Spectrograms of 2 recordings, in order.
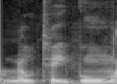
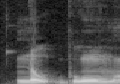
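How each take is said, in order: First: "Note" said as "no-tay", then Boom; two-syllable Note. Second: "Note" in one syllable, like "noht", then Boom. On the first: Reviewer giving the alternative name, Note said "no-tay". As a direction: sound the e of Note as "ay". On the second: Reviewer reading the mud flaps, Note said as one syllable. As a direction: say Note with a silent e. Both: Shown as a demonstration. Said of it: "I'm just gonna call it Note Boom".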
